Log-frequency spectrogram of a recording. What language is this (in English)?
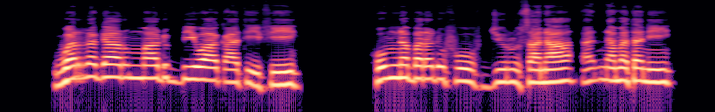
Oromo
